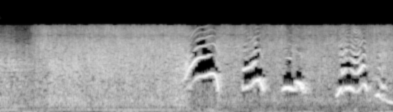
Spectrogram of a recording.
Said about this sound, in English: You hit a water pipe. What do you mean I hit a water pipe?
